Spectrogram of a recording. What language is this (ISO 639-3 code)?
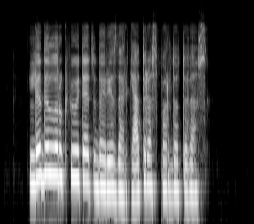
lit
